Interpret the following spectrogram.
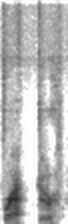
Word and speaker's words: Fraktur: or something like that i make it rhyme with tractor and say fracta i tried to listen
